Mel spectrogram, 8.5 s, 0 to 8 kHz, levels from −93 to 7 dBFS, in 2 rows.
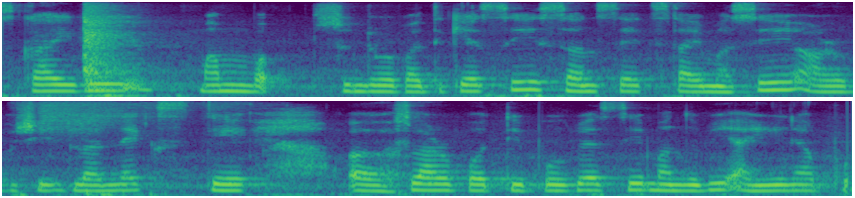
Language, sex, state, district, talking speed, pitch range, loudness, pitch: Nagamese, female, Nagaland, Dimapur, 195 wpm, 185-200 Hz, -18 LUFS, 190 Hz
